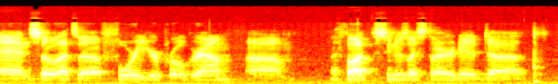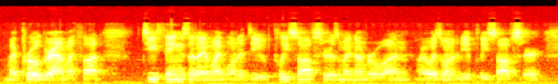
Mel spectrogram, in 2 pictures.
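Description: A man with a Canadian accent, fairly low in pitch, at a fairly quick pace, in a monotone, flat intonation, with noticeable background noise. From Alberta, Canada. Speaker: police crime scene investigator. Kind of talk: interview.

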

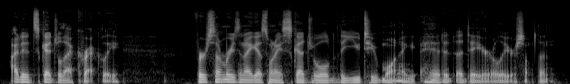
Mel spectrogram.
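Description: A man speaks very fast with an American accent, his fairly low voice showing vocal fry. The sound is dry and close, with no echo. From Indiana, US Midwest. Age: 20s. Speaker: podcast host. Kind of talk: casual comedic chat about a movie. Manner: animated, jokey.

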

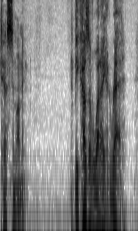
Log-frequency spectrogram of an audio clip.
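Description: Speaking with a Utah accent is a man. His pitch is fairly low. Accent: Utah American English. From US West, Carbon County, Utah. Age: 50s. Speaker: church member sharing faith story. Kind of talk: testimony. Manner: halting, with many fillers.

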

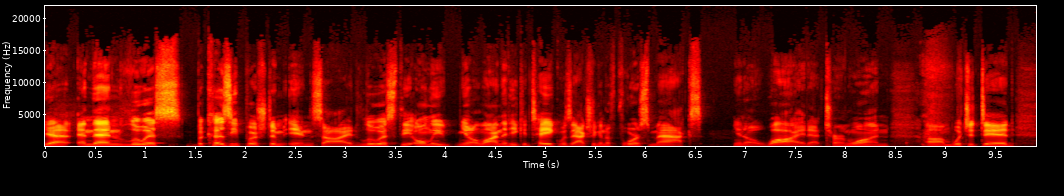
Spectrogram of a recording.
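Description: An animated man with an American accent speaks in a bright, sharp tone with ordinary pitch variation, in a very clean recording with a silent background and a dry, close sound with no echo. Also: medium pitch for a man, moderate pace. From New York. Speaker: podcast host. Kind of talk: casual banter, comedic and profane. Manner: animated, joking.

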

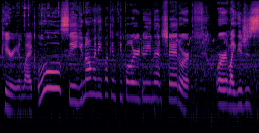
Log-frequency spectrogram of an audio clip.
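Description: Amid noticeable background noise and audible room echo, a woman with an American accent and high pitch speaks at a moderate pace with very wide pitch swings. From Northern California. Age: 30s. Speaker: podcast guest. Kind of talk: casual chat.

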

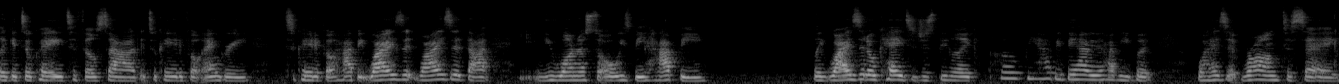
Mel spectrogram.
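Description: A woman talks fairly quickly at a medium pitch, with ordinary pitch variation. It is an ordinary speaking voice. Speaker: podcast co-host. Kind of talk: casual chat.

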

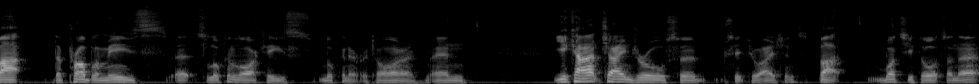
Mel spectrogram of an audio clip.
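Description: A man speaks with an Australian accent in a fairly low pitch. His pace is fairly slow, and his pitch variation is ordinary. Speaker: sports podcast co-host. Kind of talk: casual chat.

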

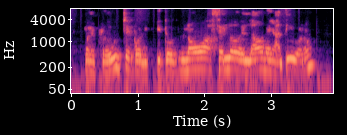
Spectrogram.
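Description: Noticeable background noise sits behind the speech. A man with a high pitch talks at a fairly quick pace. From Cuba, Havana. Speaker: journalist and documentary maker. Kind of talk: interview conversation. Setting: remote call.

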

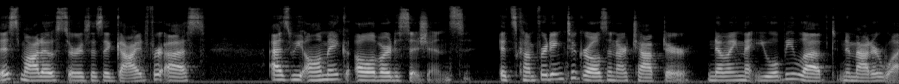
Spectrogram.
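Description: A woman with an American accent and a plain, everyday voice, medium pitch, ordinary pitch variation and a moderate pace. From Florida, Naples. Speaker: sorority recruitment chair, college student. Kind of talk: scripted podcast segment.

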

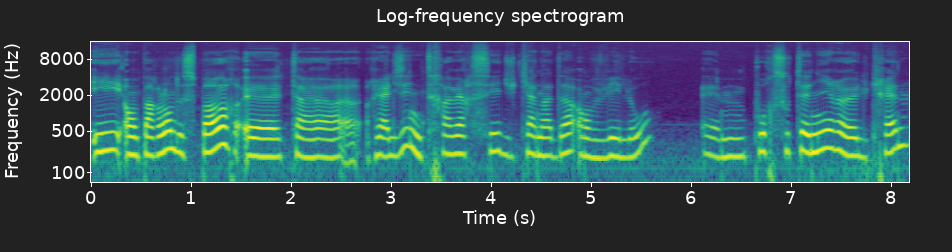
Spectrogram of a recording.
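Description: With a dark, mellow tone, a woman speaks very slowly at medium pitch, her pitch varying in an ordinary way. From France and Quebec. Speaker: podcast host. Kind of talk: interview; scripted intro. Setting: studio.

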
